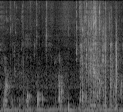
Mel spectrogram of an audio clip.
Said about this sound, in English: Sorry guys, just gotta take a swig of water.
